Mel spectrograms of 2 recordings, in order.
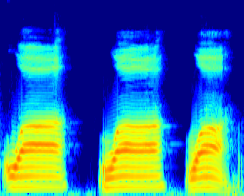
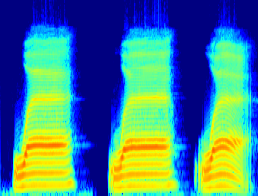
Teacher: kalau vokal A tipis, karena kalau tebal dia akan condong seperti O. Nah, kalau vokal A maka tipis.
